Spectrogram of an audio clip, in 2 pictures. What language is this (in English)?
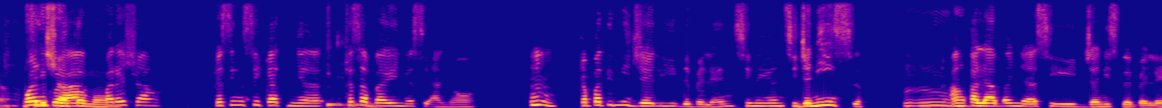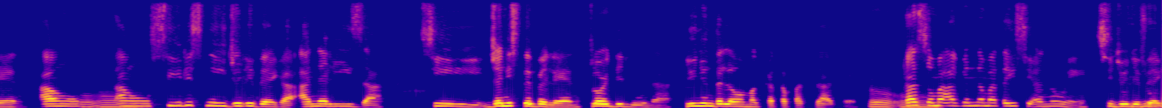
Filipino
